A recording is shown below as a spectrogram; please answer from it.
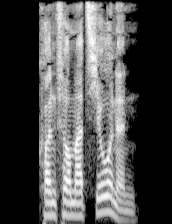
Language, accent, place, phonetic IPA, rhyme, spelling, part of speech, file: German, Germany, Berlin, [kɔnfɪʁmaˈt͡si̯oːnən], -oːnən, Konfirmationen, noun, De-Konfirmationen.ogg
- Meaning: plural of Konfirmation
